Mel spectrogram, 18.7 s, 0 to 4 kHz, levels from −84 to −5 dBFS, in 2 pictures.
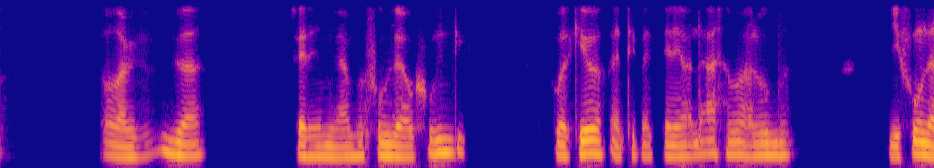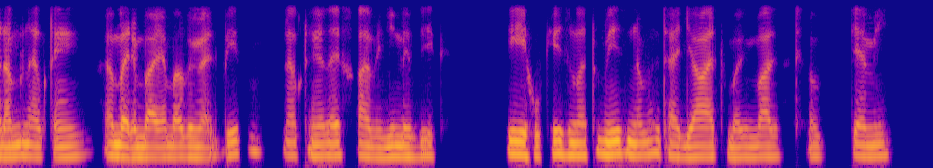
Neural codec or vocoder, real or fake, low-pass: codec, 16 kHz, about 1 kbps, DyCAST, with the encoder's durations; fake; 3.6 kHz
